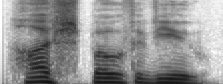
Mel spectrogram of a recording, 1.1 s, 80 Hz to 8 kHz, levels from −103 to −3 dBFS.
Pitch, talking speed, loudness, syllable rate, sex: 135 Hz, 215 wpm, -16 LUFS, 3.8 syllables/s, male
